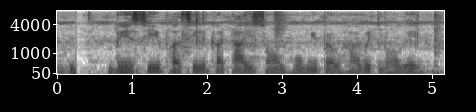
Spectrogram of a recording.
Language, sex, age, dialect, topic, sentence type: Maithili, male, 51-55, Southern/Standard, agriculture, statement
